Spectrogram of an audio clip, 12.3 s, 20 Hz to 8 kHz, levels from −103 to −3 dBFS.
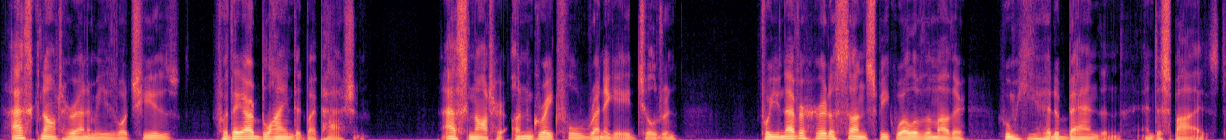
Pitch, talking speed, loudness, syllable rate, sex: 105 Hz, 175 wpm, -19 LUFS, 5.8 syllables/s, male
